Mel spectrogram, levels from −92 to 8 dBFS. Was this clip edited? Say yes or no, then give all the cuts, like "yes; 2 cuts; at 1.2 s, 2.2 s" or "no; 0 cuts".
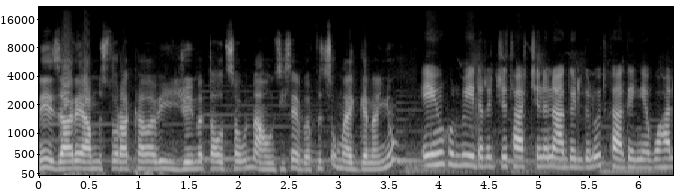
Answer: no; 0 cuts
